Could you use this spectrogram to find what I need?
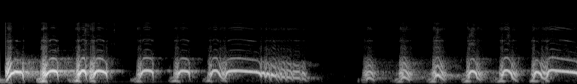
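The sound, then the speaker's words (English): An owl hoot locator call used for turkey hunting, made as an imitation of an owl. Rhythmic, resonant hoots come in two rapid phrases with a short silent break between them, each phrase ending in a drawn-out, falling hoot. “My favorite locator call is a owl call.”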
